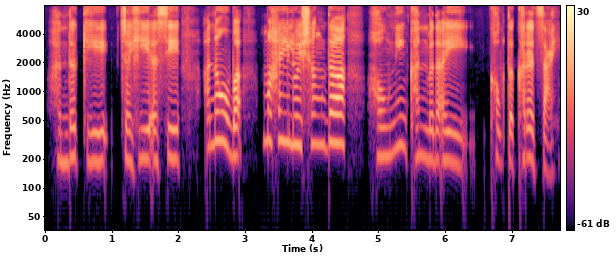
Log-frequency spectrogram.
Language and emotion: Manipuri, fearful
